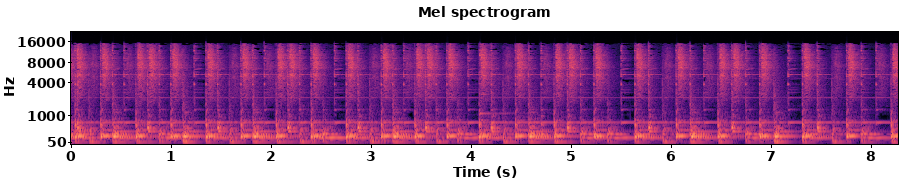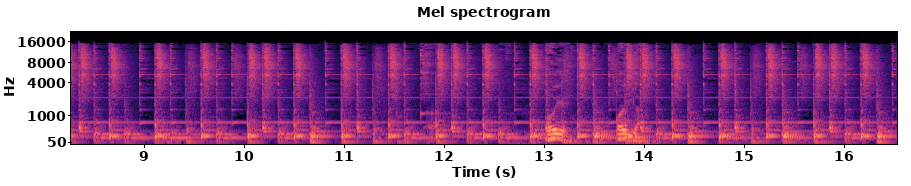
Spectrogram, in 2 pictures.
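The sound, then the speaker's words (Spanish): Dense Abakuá ritual percussion from Havana, with a sharp, insistent cowbell pattern repeating over layered drums, steady and loud throughout, with a brief voice calling out near the end. “Abacuá, igual alguien quiere conocer algo de, de qué cosa quiere decir Abacuá, pues voy a buscar algo aquí, a ver si aquí, el Abacuá en La Habana.”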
